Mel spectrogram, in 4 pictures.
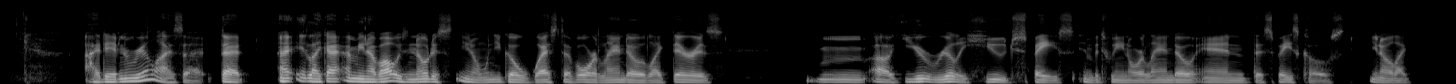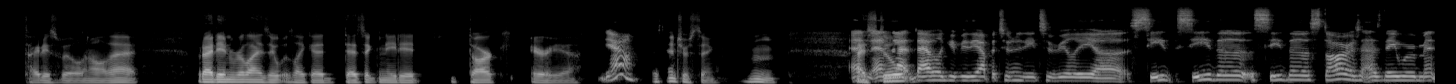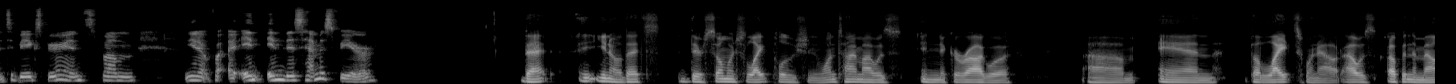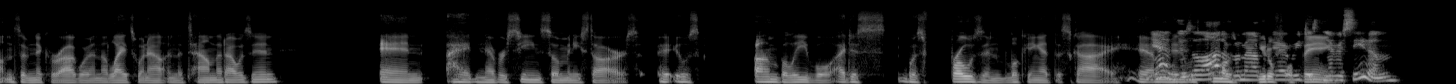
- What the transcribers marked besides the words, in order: other background noise; tapping; stressed: "unbelievable"
- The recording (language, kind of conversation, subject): English, unstructured, What local shortcuts help you make any city feel like yours?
